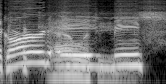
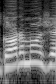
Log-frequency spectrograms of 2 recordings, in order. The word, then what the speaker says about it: Garde à Manger: And they're like, Garde à Main. I'm like, no, it's pronounced Garde à Manger.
